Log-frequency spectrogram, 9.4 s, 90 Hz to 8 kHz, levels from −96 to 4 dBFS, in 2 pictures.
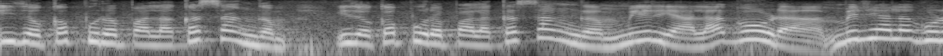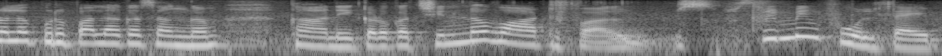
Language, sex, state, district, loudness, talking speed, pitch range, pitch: Telugu, female, Telangana, Karimnagar, -18 LUFS, 145 wpm, 220-310 Hz, 255 Hz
